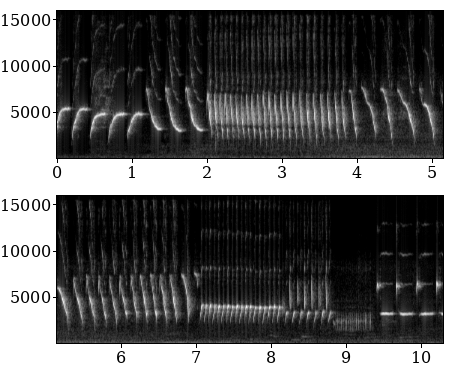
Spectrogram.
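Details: A singing Belgian canary performs a training song. Its long, varied strophe moves through descending whistles, a dense rolling trill, a staccato chip series and a metallic rattle, with brief pauses between sections.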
